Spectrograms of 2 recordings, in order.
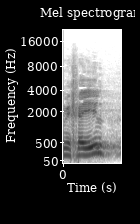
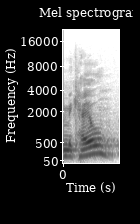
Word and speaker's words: Mikhail: it this far in my name is Mikhail you don't have to pronounce it that way you can just say Mikhail but I always do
